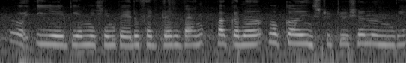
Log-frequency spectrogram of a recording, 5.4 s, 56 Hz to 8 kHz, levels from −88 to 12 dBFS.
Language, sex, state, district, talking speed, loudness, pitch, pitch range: Telugu, female, Andhra Pradesh, Srikakulam, 155 wpm, -32 LUFS, 240 Hz, 235-260 Hz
